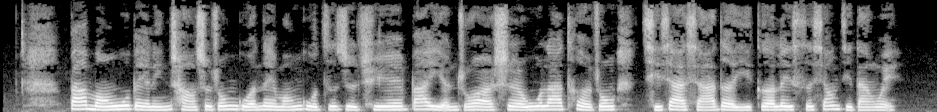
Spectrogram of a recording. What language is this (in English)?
Chinese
